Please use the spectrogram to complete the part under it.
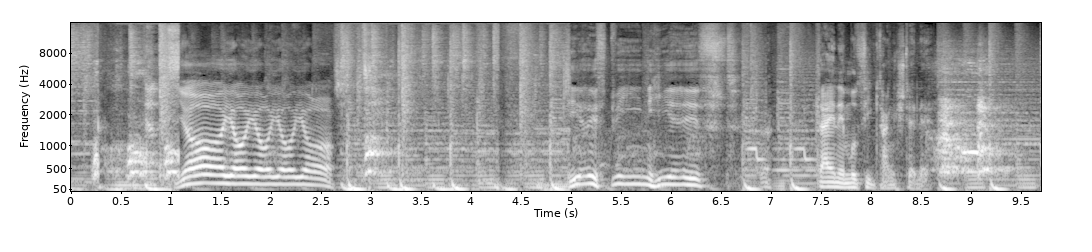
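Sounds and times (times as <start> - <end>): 
dogs yapping barks: 0.2 - 1.1, 2.8 - 3.3, 8.6 - 9.6
speech: 1.1 - 3.3, 5.0 - 9.1.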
